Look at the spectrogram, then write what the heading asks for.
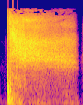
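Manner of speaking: unvoiced burst of crashing noise; mouthed whooshing crash; crash sound effect. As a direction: imitate landing in a treetop. Imitates crashing into tree.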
